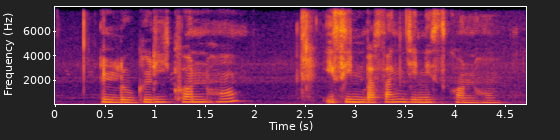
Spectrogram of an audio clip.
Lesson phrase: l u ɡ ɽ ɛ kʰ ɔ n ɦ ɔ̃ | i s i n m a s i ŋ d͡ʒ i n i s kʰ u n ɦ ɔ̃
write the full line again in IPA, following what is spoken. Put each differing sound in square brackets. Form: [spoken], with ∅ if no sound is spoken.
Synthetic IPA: l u ɡ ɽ [i] kʰ ɔ n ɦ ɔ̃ | i s i n [b] a s [a] ŋ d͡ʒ i n i s kʰ [ɔ] n ɦ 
